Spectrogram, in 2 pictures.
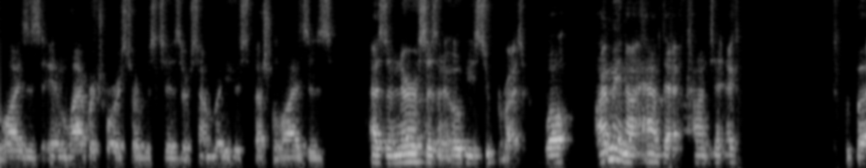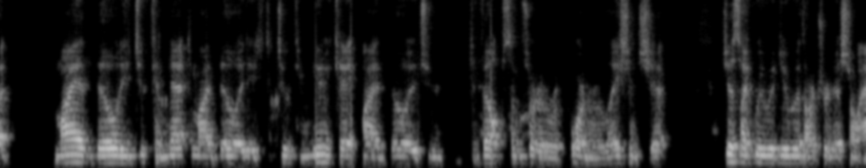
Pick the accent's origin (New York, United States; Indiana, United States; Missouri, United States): Indiana, United States; Terre Haute; moved away as an adult; also born or lived in Wisconsin / Michigan; I was born and raised in Terre Haute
